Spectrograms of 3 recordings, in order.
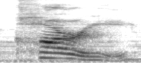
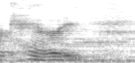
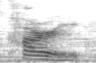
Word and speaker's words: Kari: rooting artist kit cut it's Kari but it's spelled c-a-r-i so I always want to call her Carrie it's Kari um for Rylan it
